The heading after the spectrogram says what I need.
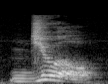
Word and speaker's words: jewel: 이음절이고 강세가 첫 번째 음절에 있어요. 그죠?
